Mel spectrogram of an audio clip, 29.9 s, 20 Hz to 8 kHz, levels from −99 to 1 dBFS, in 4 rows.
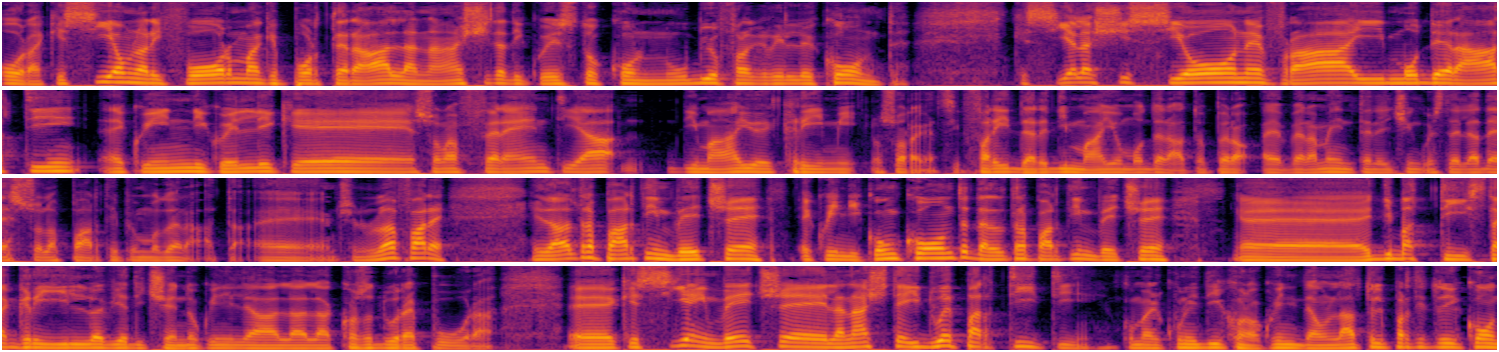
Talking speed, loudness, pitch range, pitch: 215 wpm, -24 LUFS, 105-140 Hz, 120 Hz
